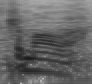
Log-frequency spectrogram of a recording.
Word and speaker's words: Kamala: step down you guys are both idiots it's Camala at least I mispronounce it on purpose to scare my supporters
